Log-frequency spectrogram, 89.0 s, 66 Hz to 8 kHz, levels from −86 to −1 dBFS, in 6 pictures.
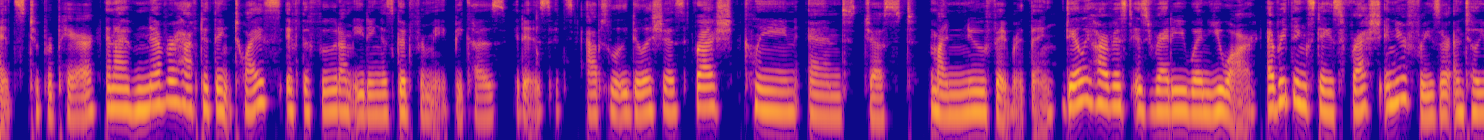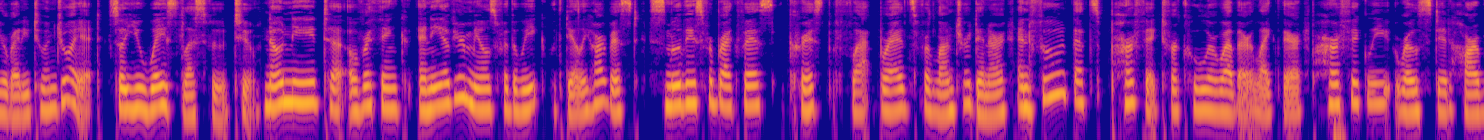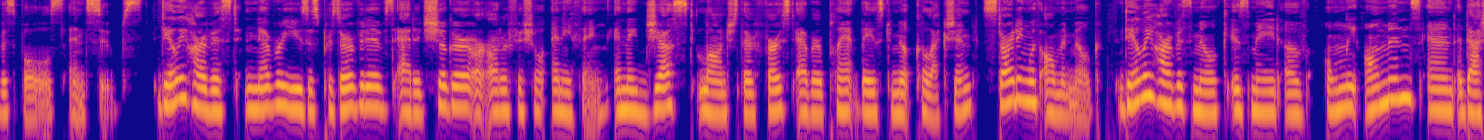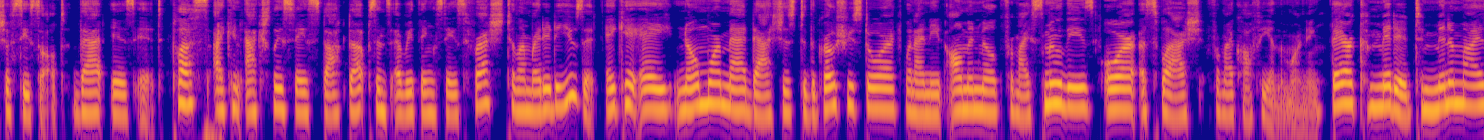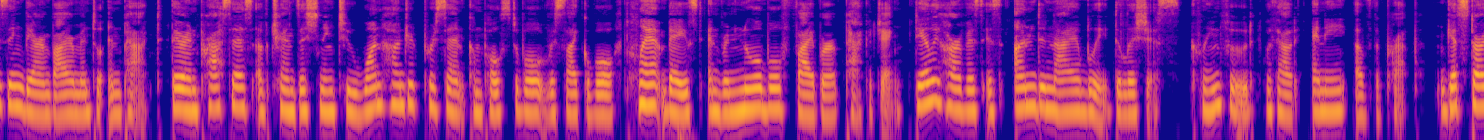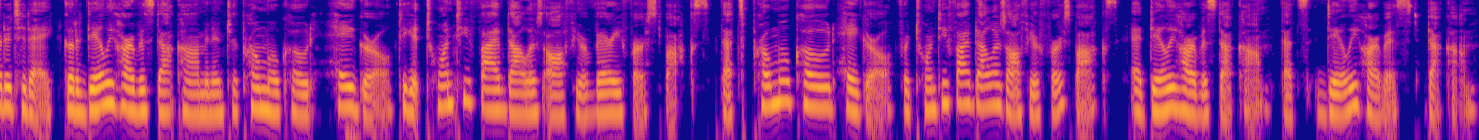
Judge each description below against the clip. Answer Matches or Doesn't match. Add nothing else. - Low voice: Doesn't match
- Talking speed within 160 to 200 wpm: Matches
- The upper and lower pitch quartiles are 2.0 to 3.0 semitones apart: Doesn't match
